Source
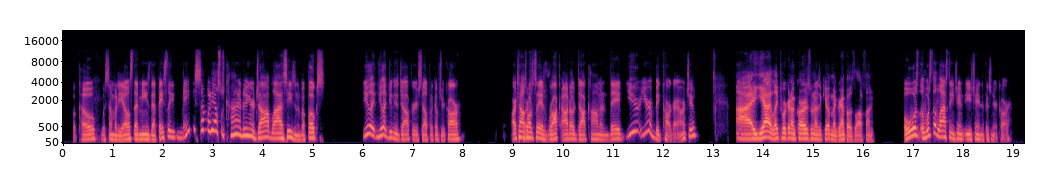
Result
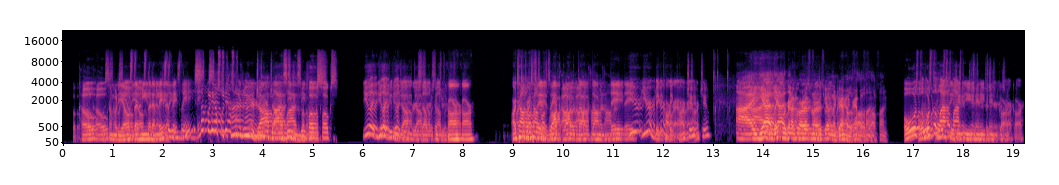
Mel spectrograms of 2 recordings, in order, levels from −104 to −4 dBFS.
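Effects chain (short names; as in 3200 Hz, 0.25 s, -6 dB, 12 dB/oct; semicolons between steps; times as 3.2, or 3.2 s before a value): 7.65–9.17 tone controls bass +7 dB, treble +10 dB; loudspeakers at several distances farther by 25 m -7 dB, 94 m -4 dB; gain -1.5 dB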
